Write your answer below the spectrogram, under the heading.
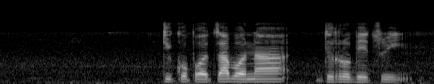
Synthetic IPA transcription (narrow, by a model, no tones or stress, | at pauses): d̥ikʼʊpʼɔt͡sabɔna | dirobet͡sʼweːŋ̩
